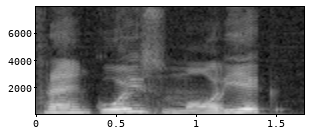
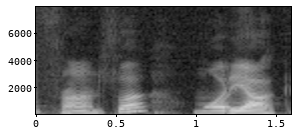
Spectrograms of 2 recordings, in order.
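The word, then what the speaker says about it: François Mauriac: तो फ्रेंकोइस मौर्यक नहीं इसका उच्चारण होता है। फ्रांसवा मौर्याक इसका उच्चारण होता है।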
